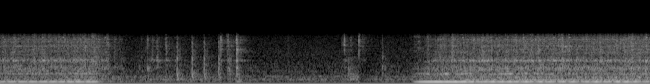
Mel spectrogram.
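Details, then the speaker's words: Vintage White Model 764 all-steel sewing machine, 1.3 amp motor, sewing 12 layers of cotton: even smooth hum about three stitches a second with a pause, very quiet, balanced stitch, no clatter; normal running. "Very quiet, as you can hear. Nice balanced stitch."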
